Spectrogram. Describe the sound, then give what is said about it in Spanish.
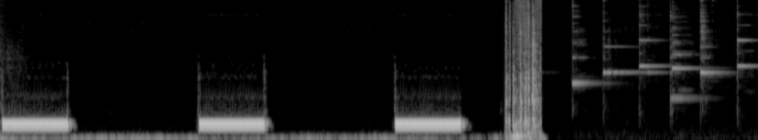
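A telephone ringback tone sounds three times, long steady buzzes with pauses between, then a sharp clatter as the line picks up, followed by a quick run of bright, ringing chime-like notes. “hemos conseguido el teléfono de Brad Pitt. ¿Puede ponerlo? Va, venga, se lo pongo.”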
